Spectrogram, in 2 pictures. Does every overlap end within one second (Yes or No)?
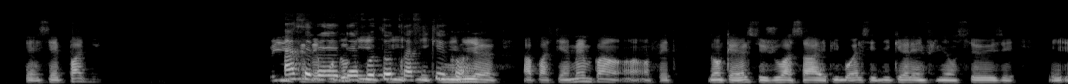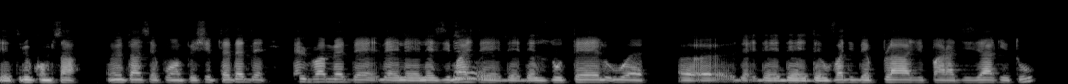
No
